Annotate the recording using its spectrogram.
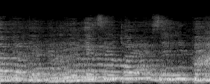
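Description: A men's vocal group singing unaccompanied into microphones, several voices sounding together in sustained, shifting pitches.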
